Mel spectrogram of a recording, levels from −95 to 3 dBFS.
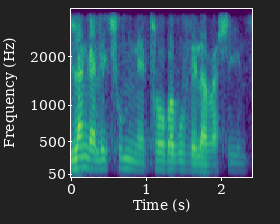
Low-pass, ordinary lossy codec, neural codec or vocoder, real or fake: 3.6 kHz; none; none; real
